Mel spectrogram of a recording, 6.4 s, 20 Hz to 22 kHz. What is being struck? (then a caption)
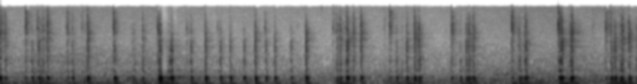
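Laminate table top tapped with long fingernails. Long pink acrylic nails tap rapidly on a flat, solid white laminate tabletop, recorded close up. The result is a stream of dry, short clicky taps with a woody knock around 320 Hz and bright clicks on top. The pace speeds up and slows down, with brief pauses between bursts.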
